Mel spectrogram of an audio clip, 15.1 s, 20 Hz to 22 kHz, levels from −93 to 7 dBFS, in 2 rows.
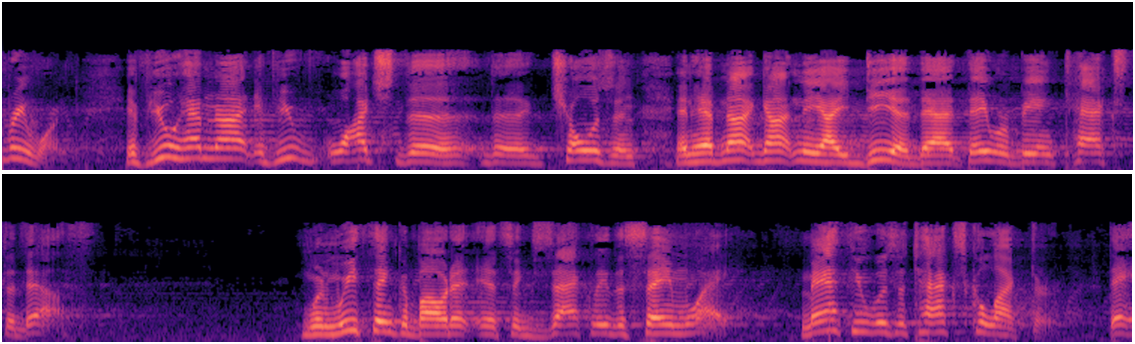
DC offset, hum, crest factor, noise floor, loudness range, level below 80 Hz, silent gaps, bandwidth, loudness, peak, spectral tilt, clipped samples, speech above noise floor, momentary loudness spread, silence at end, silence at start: under 0.1%; none; 20 dB; -65 dBFS; 6 LU; -64 dBFS; none; 8 kHz; -24 LUFS; -4 dBFS; -2.5 dB/octave; under 0.1%; 41 dB; 13 LU; 0 s; 0 s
